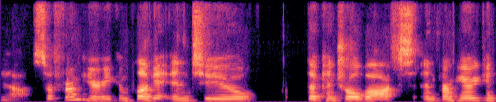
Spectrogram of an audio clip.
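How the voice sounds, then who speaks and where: A woman with a fairly high pitch. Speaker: sales manager. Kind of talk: live product Q&A webinar. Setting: live video stream. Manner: fast.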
